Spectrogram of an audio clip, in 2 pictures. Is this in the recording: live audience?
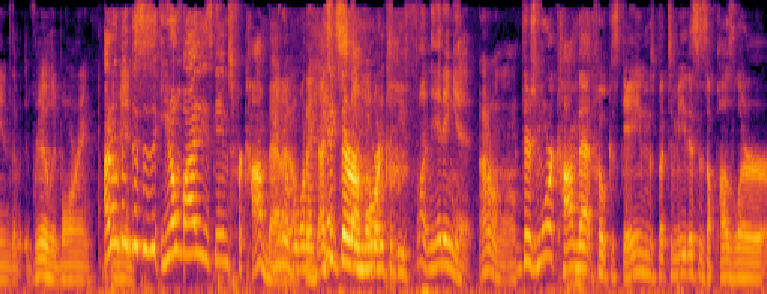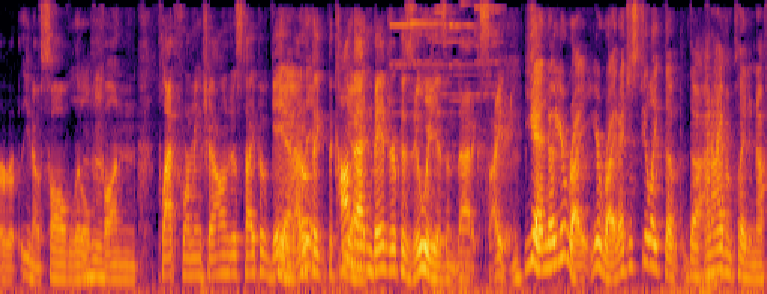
no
